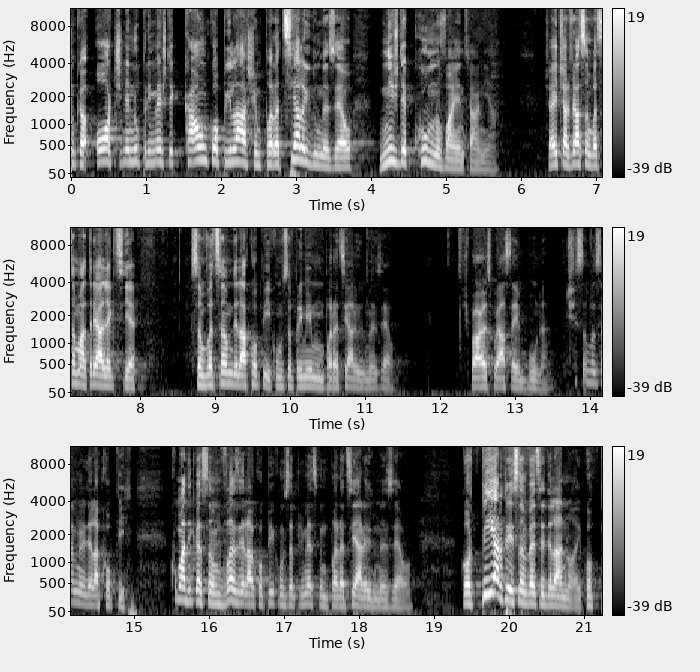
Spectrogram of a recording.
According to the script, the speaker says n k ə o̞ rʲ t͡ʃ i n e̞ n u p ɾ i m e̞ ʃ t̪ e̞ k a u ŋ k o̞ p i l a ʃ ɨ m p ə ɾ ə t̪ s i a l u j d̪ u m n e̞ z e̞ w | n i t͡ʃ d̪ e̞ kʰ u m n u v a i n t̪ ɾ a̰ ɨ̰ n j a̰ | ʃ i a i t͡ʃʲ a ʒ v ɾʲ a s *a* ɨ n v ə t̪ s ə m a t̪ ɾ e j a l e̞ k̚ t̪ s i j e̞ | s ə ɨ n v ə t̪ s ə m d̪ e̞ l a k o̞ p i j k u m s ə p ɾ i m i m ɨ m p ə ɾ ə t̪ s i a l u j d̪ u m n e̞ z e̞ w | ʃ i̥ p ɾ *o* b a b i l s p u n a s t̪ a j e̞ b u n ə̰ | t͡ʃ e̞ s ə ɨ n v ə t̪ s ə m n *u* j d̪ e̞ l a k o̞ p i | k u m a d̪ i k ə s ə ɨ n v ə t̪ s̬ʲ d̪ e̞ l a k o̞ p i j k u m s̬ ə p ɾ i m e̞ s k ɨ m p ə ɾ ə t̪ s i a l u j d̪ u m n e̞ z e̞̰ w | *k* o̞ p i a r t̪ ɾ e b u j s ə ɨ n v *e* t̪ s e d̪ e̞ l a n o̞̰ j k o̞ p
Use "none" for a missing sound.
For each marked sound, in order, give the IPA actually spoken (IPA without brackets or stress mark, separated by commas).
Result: ə, o, o, k, e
